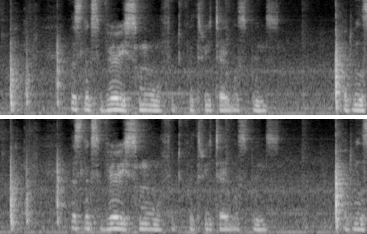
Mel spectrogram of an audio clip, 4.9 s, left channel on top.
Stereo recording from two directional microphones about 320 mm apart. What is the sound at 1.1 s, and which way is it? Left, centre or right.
Speech, centre.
